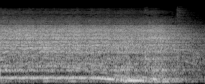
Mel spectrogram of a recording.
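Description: Distorted electric guitar in a live metalcore band, ringing out a held note that bends down about a second in, then fading out near the end.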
